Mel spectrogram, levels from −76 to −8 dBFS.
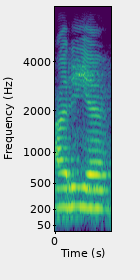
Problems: constant background noise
